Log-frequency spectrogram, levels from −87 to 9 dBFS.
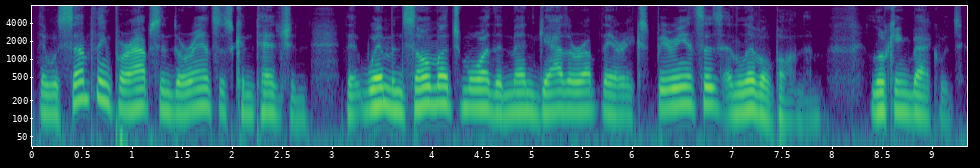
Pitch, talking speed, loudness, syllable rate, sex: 140 Hz, 155 wpm, -19 LUFS, 4.8 syllables/s, male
